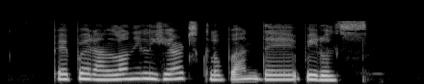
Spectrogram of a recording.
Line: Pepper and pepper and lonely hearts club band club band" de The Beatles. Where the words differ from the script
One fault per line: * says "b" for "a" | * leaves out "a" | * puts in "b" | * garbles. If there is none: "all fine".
* leaves out "pepper and"
* leaves out "club band"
